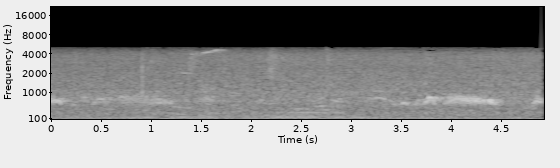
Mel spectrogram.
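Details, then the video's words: Spotted dove heard on 21 January 2017: mellow low cooing notes at the start and a stronger drawn-out coo near the end, over steady background hiss. "Spotted dove horrendous racket"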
